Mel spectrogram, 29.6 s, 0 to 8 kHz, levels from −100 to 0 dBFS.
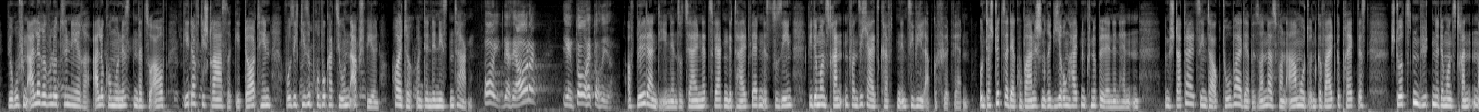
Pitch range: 165-210 Hz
